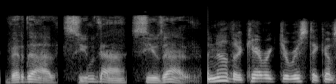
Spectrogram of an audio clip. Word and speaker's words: verdad: You don't pronounce the D in words like verdad, verdad, ciudad, ciudad.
